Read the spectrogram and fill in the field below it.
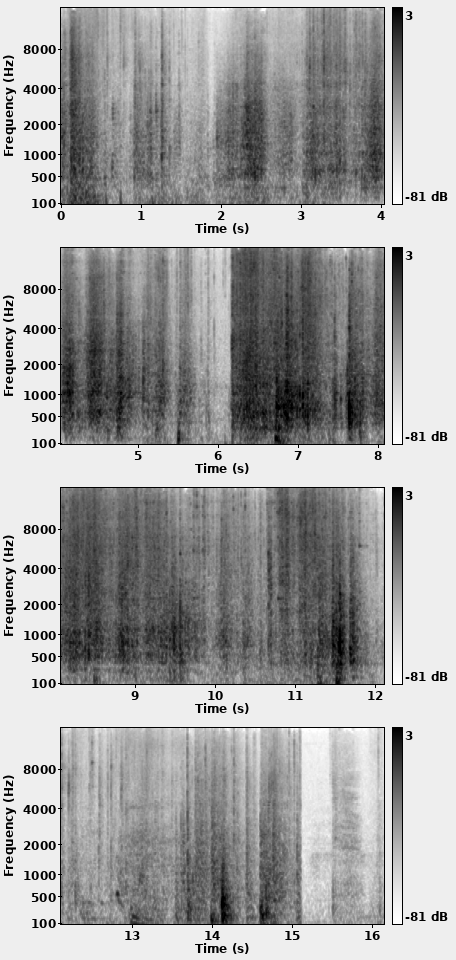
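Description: Cardboard boxes rustle and scrape as a man moves them about.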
